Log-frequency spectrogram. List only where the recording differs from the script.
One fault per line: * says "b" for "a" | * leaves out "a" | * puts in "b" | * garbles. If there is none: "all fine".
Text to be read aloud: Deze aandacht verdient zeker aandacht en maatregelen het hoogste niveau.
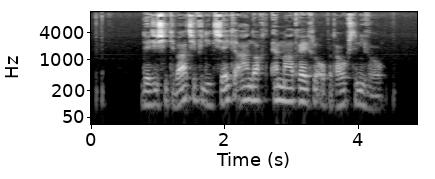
* says "situatie" for "aandacht"
* puts in "op"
